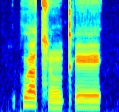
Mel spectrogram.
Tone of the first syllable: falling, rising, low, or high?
high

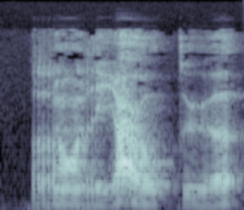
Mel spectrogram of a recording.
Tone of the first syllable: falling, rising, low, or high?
low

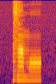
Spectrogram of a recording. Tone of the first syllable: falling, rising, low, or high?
high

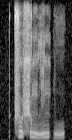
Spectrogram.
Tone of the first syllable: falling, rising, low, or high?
falling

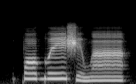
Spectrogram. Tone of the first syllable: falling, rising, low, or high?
high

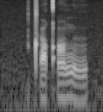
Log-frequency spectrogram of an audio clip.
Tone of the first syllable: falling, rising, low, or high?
rising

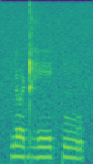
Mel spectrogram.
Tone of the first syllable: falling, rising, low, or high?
low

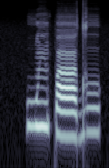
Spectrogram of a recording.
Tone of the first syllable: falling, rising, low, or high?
high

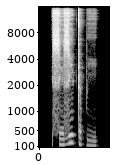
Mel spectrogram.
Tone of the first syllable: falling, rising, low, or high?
low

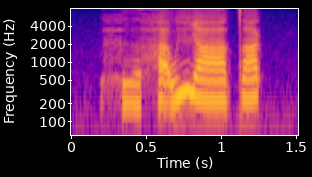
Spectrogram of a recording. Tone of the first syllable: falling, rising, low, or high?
low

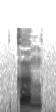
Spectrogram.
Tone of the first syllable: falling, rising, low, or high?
low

